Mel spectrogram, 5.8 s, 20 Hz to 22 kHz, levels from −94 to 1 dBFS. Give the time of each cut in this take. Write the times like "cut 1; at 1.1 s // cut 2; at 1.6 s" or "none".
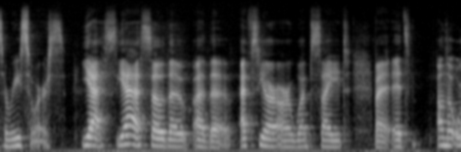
cut 1; at 0.9 s // cut 2; at 3.0 s // cut 3; at 4.7 s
